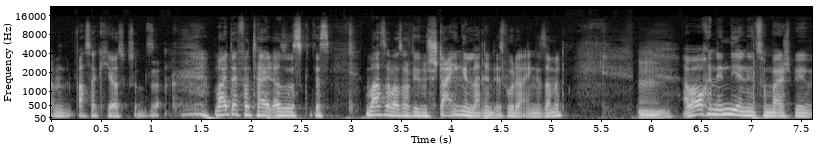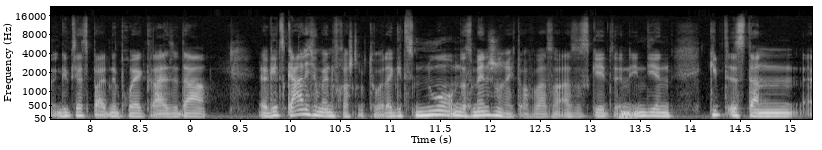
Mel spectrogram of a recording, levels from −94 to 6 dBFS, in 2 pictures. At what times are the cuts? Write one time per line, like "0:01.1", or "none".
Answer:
0:05.8

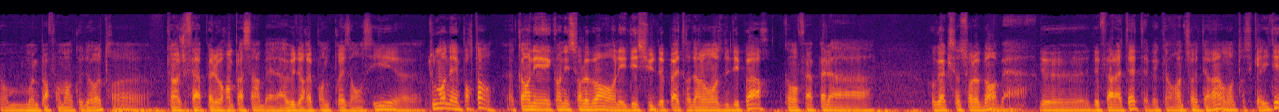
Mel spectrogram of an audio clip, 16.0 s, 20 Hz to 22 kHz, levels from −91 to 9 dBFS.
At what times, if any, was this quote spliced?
0:13.0

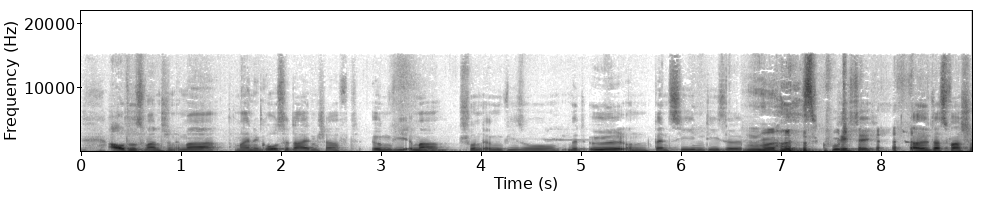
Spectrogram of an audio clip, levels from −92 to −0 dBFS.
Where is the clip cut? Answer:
0:06.6

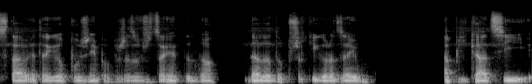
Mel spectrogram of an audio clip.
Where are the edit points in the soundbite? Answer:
none

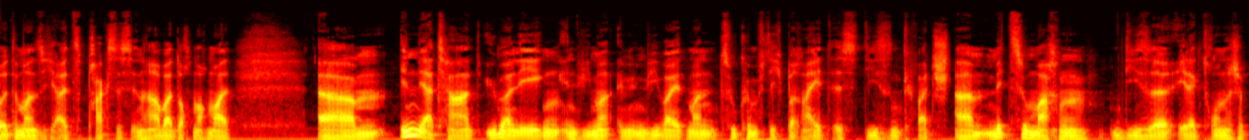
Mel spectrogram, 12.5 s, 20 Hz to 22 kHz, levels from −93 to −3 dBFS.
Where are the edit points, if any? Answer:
0:03.9
0:09.5

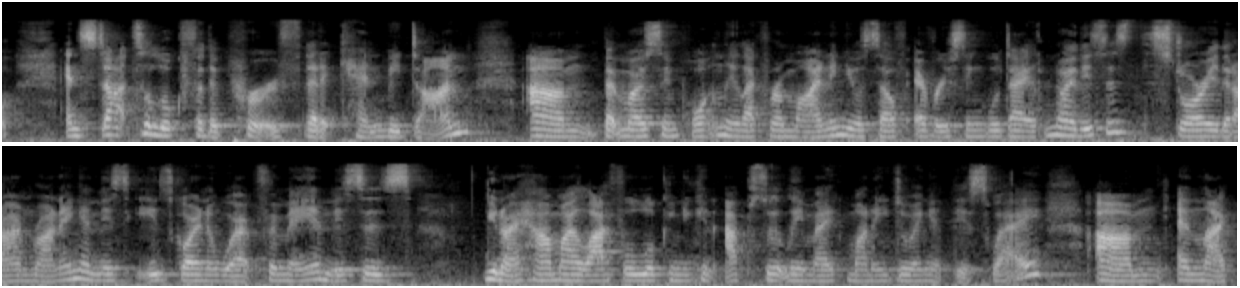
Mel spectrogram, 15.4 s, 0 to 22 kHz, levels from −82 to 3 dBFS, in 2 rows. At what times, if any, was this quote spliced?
0:06.5

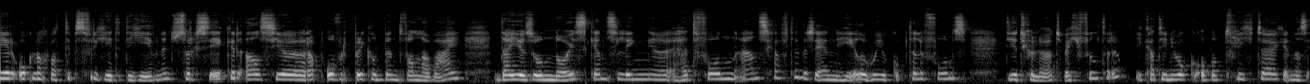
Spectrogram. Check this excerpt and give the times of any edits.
0:11.3

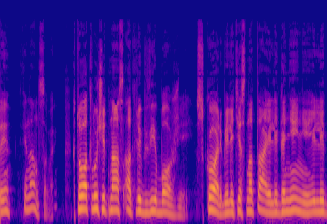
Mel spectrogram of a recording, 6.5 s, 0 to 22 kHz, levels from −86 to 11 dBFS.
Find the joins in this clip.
0:01.3

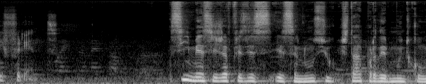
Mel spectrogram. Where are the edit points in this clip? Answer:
0:03.3

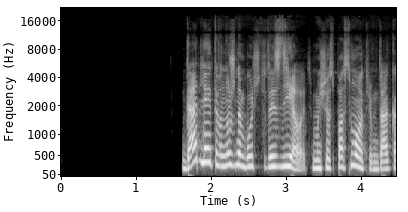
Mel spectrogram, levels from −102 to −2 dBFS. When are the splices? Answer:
none

